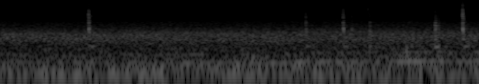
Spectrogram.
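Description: Quiet outdoor background: a steady low rumble with a few faint ticks, and a faint low hum that starts near the end.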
